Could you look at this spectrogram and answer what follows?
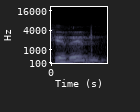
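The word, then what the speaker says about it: קֶרֶן: word karen okay again keren is a bisolubic noun simply because it is accented in the first syllable um and that's the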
